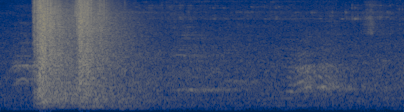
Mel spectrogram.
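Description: Two sharp whooshing bursts about half a second apart, a moment after the start, from a martial arts student's fast practice movements, then a fainter short sound around three seconds in.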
